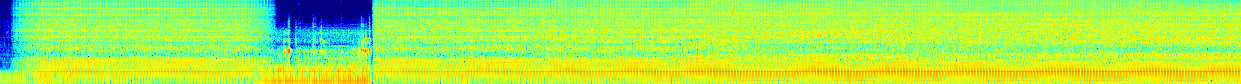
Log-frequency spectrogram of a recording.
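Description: Small engine on a floating gold suction dredge running steadily at working speed, driving the pump. About four seconds in it briefly drops to a muffled low rumble, then the steady engine noise returns.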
